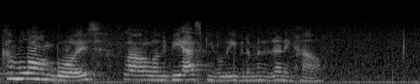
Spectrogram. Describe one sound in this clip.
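A woman speaks with feeling.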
